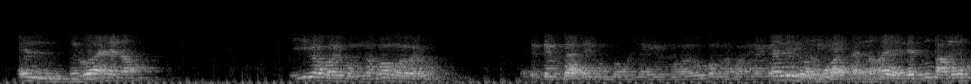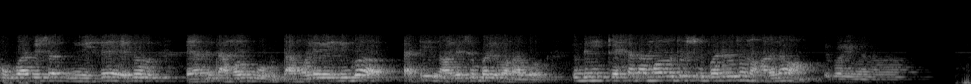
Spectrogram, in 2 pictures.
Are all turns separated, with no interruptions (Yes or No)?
No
